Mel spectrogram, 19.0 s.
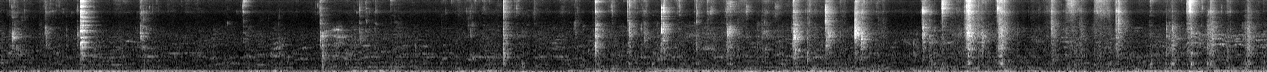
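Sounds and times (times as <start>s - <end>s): lettuce crunching while chewed: 8.7s - 19.0s.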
